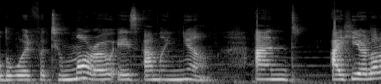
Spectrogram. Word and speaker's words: amanhã: people say amanhã amanhã instead of saying amanhã with your nose and one thing that I tell my husband to practice all the time is pinching his nose and trying saying it with his nose pinched and he kind of gets it but I think the best way is to train yourself to make the sound with your nose not with your throat. So, it's not amanhã, it's amanhã comes from up here.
